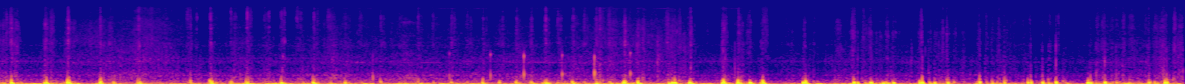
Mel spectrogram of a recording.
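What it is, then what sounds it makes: Cotton ball. A small white cotton ball held close to the microphone is gently tapped with fingertips. The result is a rapid, uneven stream of soft, muffled low thumps with almost no brightness and very short decay.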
